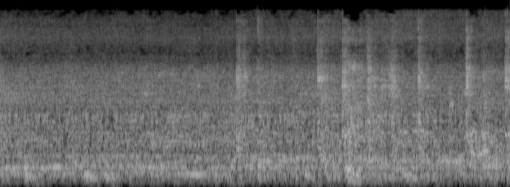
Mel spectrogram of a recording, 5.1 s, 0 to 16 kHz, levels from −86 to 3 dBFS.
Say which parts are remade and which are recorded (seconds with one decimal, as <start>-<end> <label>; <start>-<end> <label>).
0.0-5.1 remade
